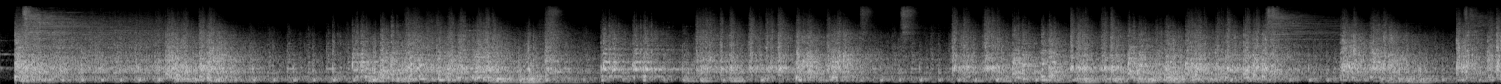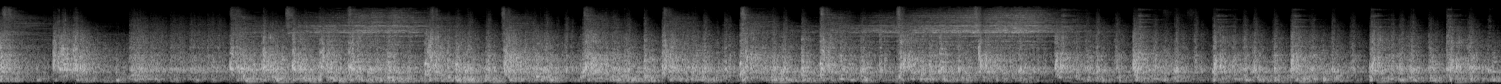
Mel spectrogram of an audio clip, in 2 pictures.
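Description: A drumline and its front ensemble playing a loud percussion piece: snare, tenor and bass drums with mallet keyboards, dense rapid strikes and rolls. It begins suddenly right at the start.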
